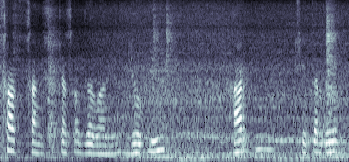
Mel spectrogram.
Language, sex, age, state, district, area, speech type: Punjabi, female, 60+, Punjab, Bathinda, urban, spontaneous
